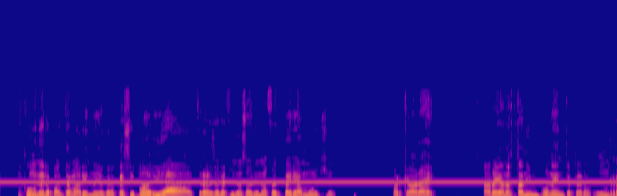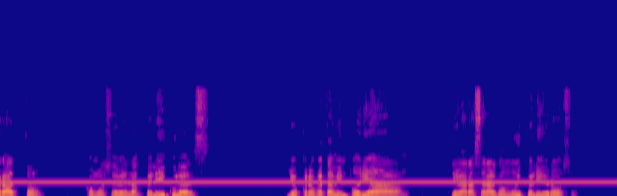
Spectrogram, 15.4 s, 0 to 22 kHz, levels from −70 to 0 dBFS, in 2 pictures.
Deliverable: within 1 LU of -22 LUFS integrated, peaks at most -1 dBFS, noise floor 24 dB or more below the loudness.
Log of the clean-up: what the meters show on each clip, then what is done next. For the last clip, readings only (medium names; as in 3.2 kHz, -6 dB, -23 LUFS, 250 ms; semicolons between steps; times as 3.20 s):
tick rate 23 per s; steady tone 1.7 kHz; tone level -37 dBFS; loudness -29.5 LUFS; peak level -10.5 dBFS; loudness target -22.0 LUFS
-> de-click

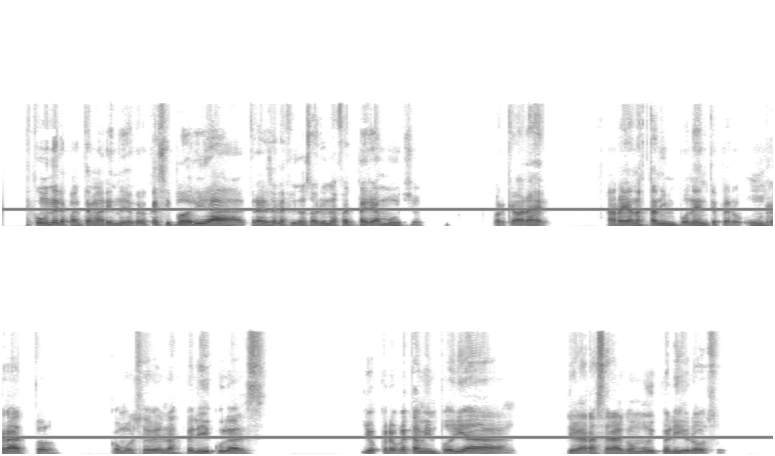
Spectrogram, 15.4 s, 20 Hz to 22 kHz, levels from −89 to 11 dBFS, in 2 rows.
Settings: tick rate 0 per s; steady tone 1.7 kHz; tone level -37 dBFS
-> band-stop 1.7 kHz, Q 30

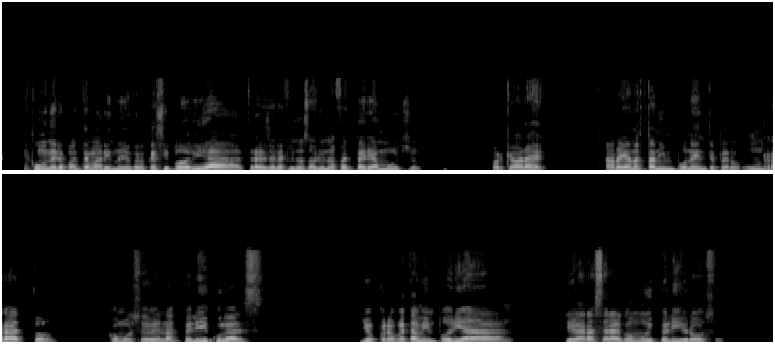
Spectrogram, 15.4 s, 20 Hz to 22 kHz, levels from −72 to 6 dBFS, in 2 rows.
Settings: steady tone not found; loudness -29.0 LUFS; peak level -11.0 dBFS; loudness target -22.0 LUFS
-> trim +7 dB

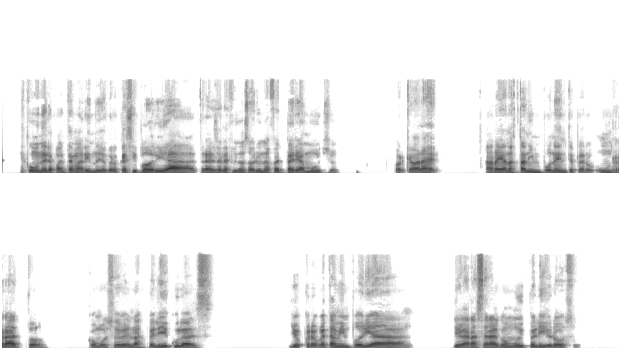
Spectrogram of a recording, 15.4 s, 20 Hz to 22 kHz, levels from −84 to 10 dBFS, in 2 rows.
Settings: loudness -22.0 LUFS; peak level -4.0 dBFS; noise floor -73 dBFS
